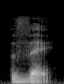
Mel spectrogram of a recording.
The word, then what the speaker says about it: vais: Okay, first person here, je vais. Remember, final S not pronounced.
